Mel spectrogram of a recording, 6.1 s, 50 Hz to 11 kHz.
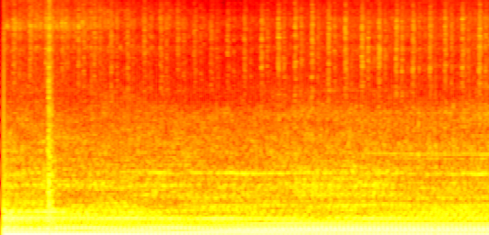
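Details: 2021 Dodge Durango Hellcat V8 at cold idle: steady rumble with fast, rough pulsing rattle from worn lower serpentine belt tensioner bearing, noisy only when cold; replacing the accessory belt tensioner fixed it.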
